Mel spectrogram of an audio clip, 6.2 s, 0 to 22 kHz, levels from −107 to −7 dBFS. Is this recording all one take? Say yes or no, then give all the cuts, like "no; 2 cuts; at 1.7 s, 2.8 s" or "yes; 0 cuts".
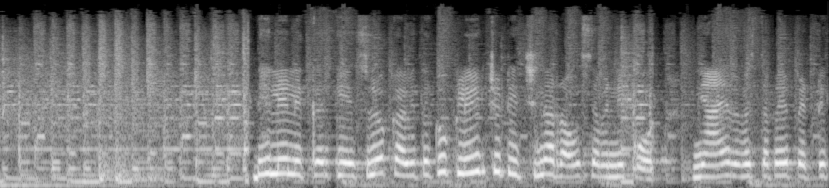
no; 1 cut; at 1.6 s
